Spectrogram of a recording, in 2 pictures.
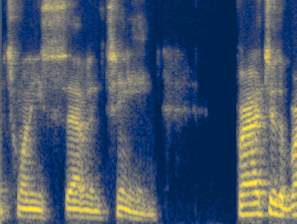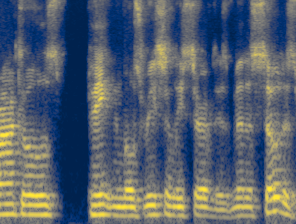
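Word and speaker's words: Paton: he is a 26-year personal executive um following his first season with the team Mr is they pronounced his name Peyton I'll say it correctly now um was awarded the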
